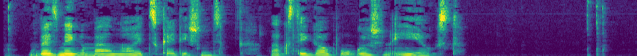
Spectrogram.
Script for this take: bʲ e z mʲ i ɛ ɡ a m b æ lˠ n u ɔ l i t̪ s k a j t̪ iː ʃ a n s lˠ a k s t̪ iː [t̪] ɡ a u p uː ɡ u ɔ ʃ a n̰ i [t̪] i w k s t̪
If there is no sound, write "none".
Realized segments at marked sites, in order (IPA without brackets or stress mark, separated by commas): none, none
